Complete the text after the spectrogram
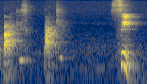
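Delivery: táxi broken into "taque, taque, si", pausing before si; split into sounds. Shown as a demonstration. Teacher showing pupils the sounds inside táxi, split into sounds. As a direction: isolate the hidden K sound in "Taque, taque, si". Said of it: "quando eu pronunciei o fonema, o som que saiu".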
